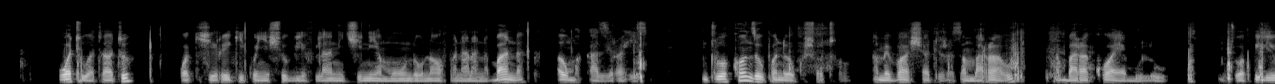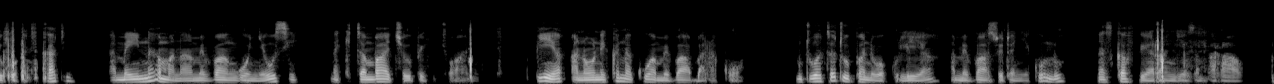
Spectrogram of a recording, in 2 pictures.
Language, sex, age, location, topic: Swahili, male, 18-24, Nairobi, health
